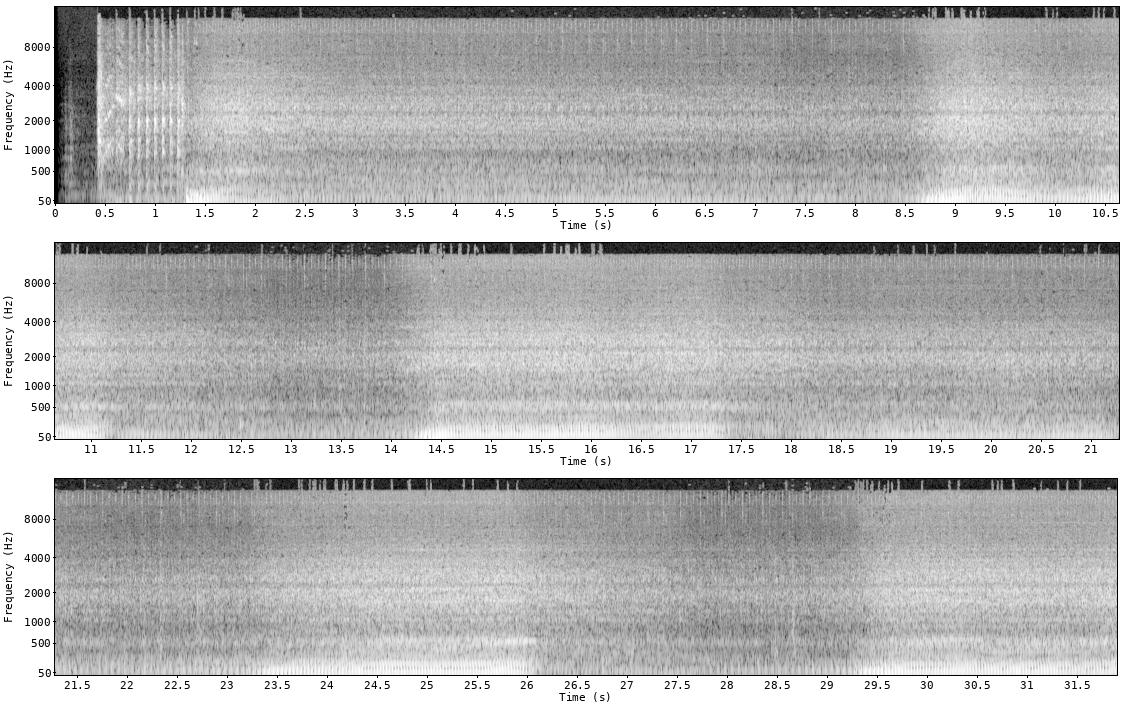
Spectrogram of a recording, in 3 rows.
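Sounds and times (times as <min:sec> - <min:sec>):
2005 Toyota Highlander V6 driving slowly, recorded onboard: 0:01.8 - 0:31.9.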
